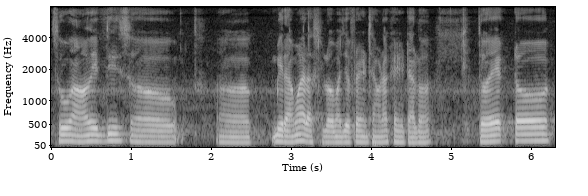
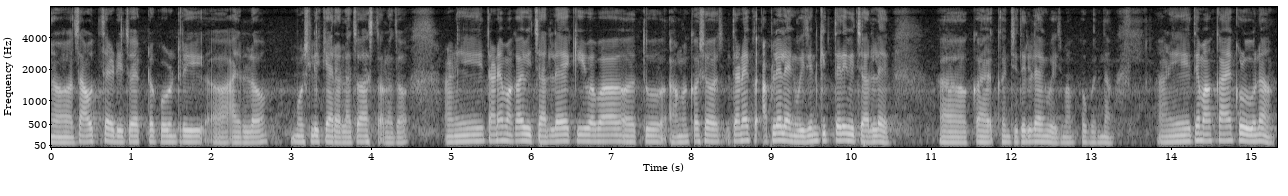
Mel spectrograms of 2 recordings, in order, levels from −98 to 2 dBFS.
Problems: none marked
